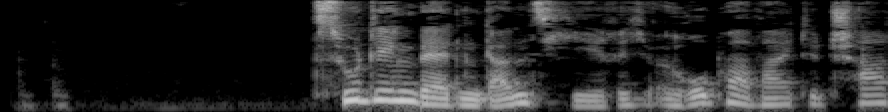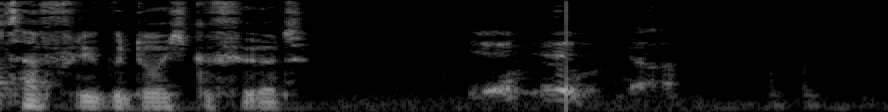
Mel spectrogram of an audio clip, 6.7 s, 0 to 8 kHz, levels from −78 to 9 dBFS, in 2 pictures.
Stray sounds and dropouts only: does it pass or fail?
fail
